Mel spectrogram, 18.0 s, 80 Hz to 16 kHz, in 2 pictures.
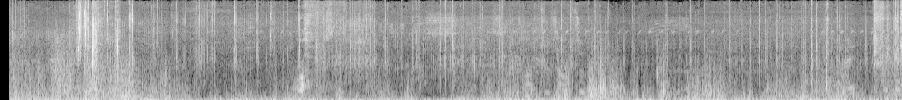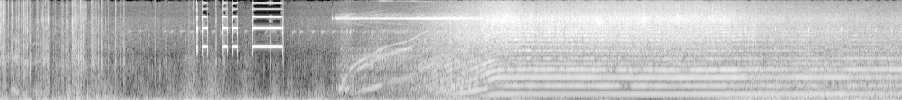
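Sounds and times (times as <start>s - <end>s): wind rumbling on microphone: 0.1s - 18.0s.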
